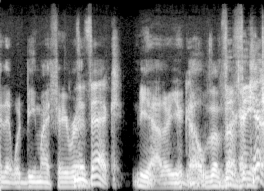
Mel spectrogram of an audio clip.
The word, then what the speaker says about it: Vivek: Vivek. Yeah, there you go. Vivek. I can. Vivek as in cake. Vivek is in cake. Okay. But I say I'd like a piece of cack. Yeah. His name's Vivek.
